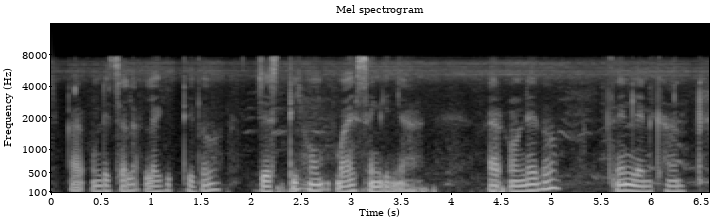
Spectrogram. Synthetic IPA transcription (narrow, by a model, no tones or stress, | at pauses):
a̰ɾɔɳɖɛt͡ʃala̰ʔləɡit̪̚ˀt̪ɛd̪ɔ | d͡ʒəst̪ihɔmbajsəŋɡiɲa̰ | aɾɔɳɖɛd̪ɔ | t̪ʰɛnlɛnkʰan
